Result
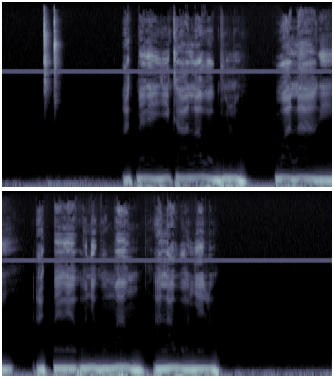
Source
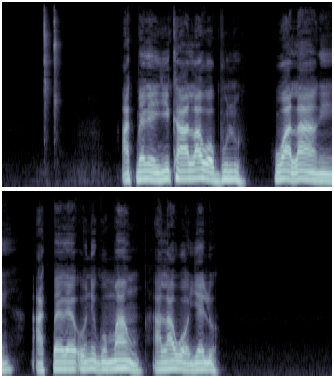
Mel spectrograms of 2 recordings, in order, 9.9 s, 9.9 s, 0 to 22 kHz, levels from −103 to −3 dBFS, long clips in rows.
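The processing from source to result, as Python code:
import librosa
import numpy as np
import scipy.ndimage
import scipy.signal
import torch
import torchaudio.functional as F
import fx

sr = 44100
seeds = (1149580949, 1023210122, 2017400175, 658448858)

y = scipy.signal.sosfilt(scipy.signal.cheby2(4, 80, [220.0, 1100.0], 'bandstop', fs=sr, output='sos'), x)
y = fx.low_shelf(y, sr, hz=170.0, db=10.5)
y = fx.rider(y, sr, range_db=10, speed_s=0.5)
y = y + 10.0 ** (-73.0 / 20.0) * np.sin(2.0 * np.pi * 5400.0 * np.arange(len(y)) / sr)
y = F.gain(torch.from_numpy(y), 14.0).numpy()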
